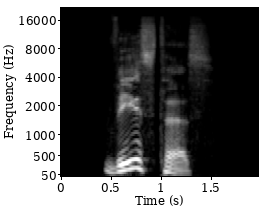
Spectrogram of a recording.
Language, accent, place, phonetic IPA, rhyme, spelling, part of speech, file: German, Germany, Berlin, [ˈveːstəs], -eːstəs, wehstes, adjective, De-wehstes.ogg
- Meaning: strong/mixed nominative/accusative neuter singular superlative degree of weh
